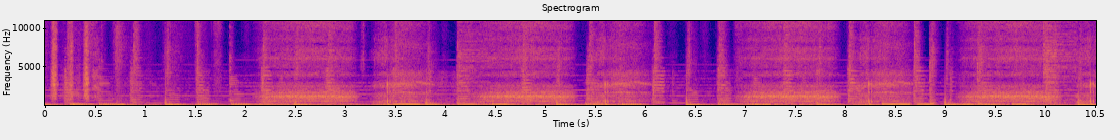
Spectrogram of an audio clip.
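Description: Cartoon snoring sound effect: four even snores about two and a half seconds apart, starting about two seconds in, over background music.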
